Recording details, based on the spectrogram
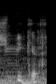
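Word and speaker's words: Spieker: also popularly known as code Spiker Spiker is pronounced as Speaker that comes from the Latin words picarium which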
